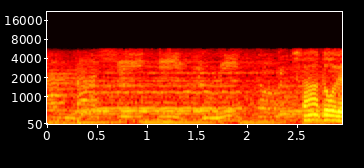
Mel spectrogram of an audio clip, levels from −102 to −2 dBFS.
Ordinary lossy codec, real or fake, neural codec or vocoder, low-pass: Opus, 16 kbps; real; none; 5.4 kHz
